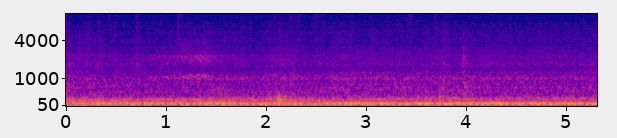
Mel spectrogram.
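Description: An old Ford F-150 truck engine idles steadily during an ignition timing check, giving a low, even rumble that holds without surging, close and moderately quiet with no talk.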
